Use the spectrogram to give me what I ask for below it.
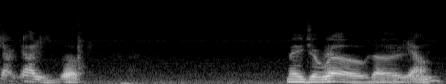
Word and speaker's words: Rowe: Major Rowe, though. Yeah. Pronounced Rowe? Yeah, Major Rowe.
